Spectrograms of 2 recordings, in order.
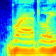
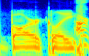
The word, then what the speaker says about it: Berkeley: us this morning again Bradley good morning good morning it's actually Berkeley Berkeley I'm sorry I think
